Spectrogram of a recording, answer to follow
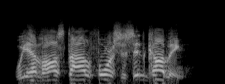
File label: Military radio voice; hostile forces incoming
